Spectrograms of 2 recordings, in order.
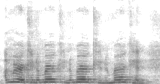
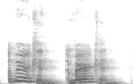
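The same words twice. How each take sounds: First: High, louder, run-together burst of repeats; excited overload. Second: High-pitched, separate little exclamations; excited spotting. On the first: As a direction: fire them off like a brain on overload. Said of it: "it was like this overload". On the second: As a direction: call out each one as a fresh discovery. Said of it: "heard an American accent here and there". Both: Retold or imitated.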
